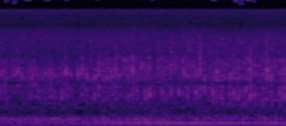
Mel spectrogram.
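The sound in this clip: A steady, low engine hum from the Spectrum Pursuit Vehicle of Captain Scarlet, kept hidden at a brewery, droning evenly throughout with no voices over it.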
